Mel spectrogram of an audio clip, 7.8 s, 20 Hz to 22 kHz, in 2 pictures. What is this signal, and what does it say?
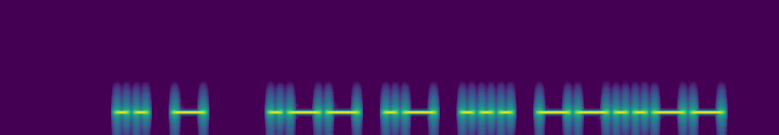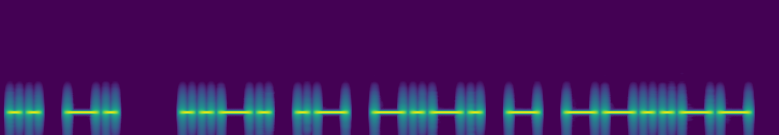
Morse code, heard as a keyed tone, about 25 wpm, 700 Hz. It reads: IT WAS, IN FACT,
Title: Sentences from Top 1400 Words 25wpm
